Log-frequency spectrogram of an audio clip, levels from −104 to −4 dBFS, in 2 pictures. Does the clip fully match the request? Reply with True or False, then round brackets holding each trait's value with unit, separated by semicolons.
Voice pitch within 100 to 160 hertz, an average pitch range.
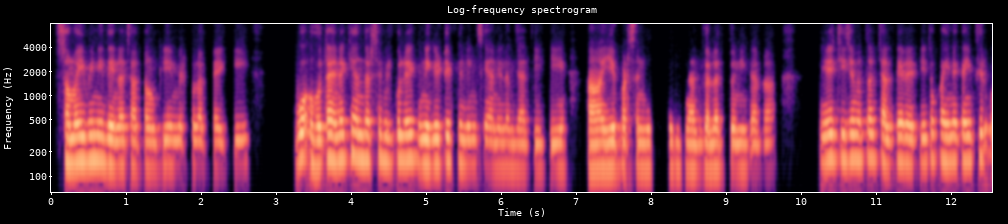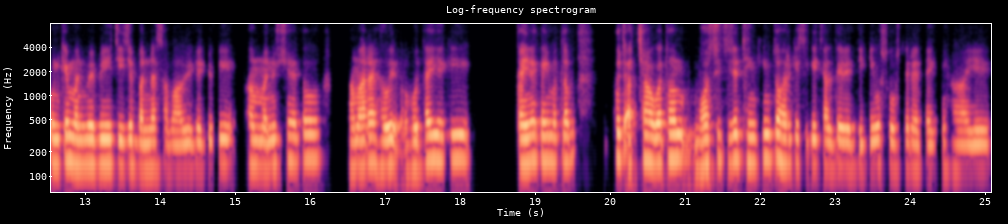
True (140 Hz; 3.1 semitones)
